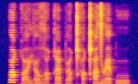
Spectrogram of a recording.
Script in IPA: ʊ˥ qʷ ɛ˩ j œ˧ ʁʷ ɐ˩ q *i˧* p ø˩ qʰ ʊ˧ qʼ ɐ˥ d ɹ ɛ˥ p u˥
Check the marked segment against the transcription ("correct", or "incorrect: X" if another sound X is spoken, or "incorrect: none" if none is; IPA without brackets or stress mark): correct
